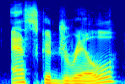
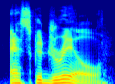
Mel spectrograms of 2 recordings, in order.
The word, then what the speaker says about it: escadrille: don't know last word it's Escadrille or escad it is spelled e s c a d r i l l e seems like esri would be the more proper way to say it um because it is French but you know we Americans we don't like to say things proper we like to say Escadrille escad noun from 192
